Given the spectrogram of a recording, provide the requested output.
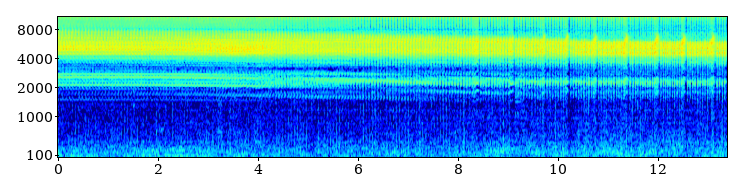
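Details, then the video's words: Large brown cicada, Aburazemi, singing noisily in a persimmon tree in Japan: a long, unbroken, high, hissing drone that later turns into a pulsed sizzle with clicks about every 0.6 seconds near the end. "Japanese Cicada 1 - アブラゼミ(Graptopsaltria nigrofuscata)"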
